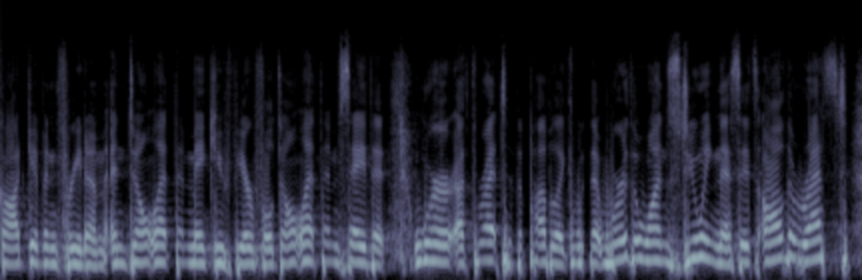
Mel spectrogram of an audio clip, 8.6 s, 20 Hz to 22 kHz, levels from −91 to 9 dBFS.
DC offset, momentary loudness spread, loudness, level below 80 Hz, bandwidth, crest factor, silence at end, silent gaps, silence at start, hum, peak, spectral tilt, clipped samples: under 0.1%; 3 LU; -31 LUFS; -68 dBFS; 12.5 kHz; 14 dB; 0 s; none; 0 s; none; -16 dBFS; -6.5 dB/octave; under 0.1%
